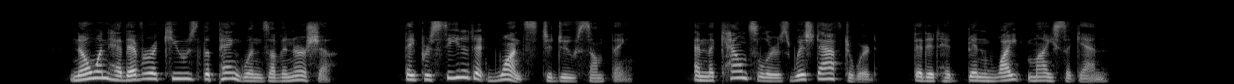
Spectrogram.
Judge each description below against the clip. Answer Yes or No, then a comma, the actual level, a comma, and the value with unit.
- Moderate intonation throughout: No, wide, 7.1 semitones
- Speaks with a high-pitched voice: Yes, high, 200 Hz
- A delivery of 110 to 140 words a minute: Yes, slow, 135 wpm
